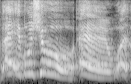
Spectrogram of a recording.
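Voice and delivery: high, drawn-out mock French; mimicked French accent. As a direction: play at being French to a child. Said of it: "it's okay to mimic some accents".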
